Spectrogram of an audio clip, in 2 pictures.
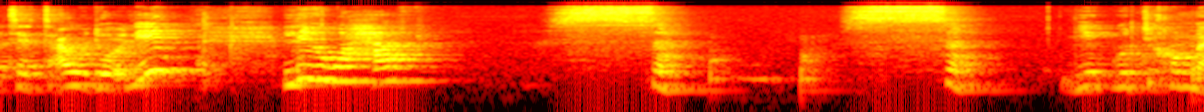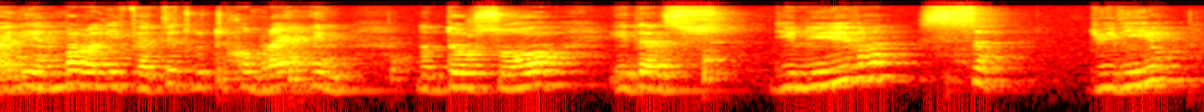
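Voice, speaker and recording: A woman's voice: fairly high pitch, sharp tone. Patient woman teacher in an echoey room. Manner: slow, repeats letters and words, drawn-out explanations. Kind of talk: French lesson for beginners. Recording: echoey room, mic at a distance, faint noise.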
